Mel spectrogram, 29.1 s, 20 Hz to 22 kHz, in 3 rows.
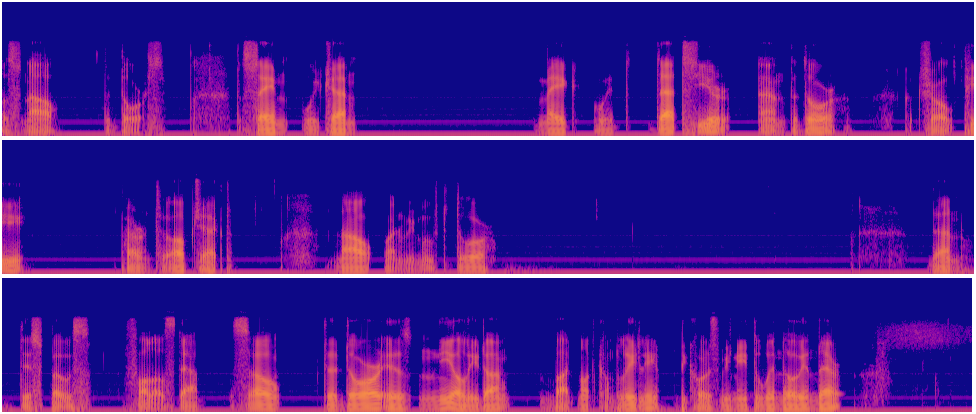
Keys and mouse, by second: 3.8 ctrl+super+z, 4.6 ctrl+super+z, 5.9 click, 6.5-9.6 drag, 9.6 ctrl+p, 11.7 Tab, 12.3 Tab, 13.9-14.8 drag, 13.9-15.0 right drag, 16.4 ctrl+z, 17.8-20.8 drag, 19.1-19.7 right drag, 20.8-28.6 middle drag.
